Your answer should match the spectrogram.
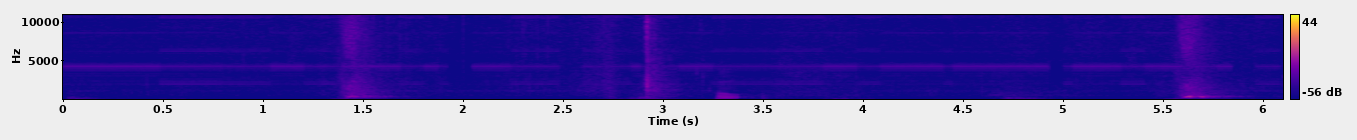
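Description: A golf club swung one-handed strikes a ball off a hitting mat with a single sharp crack about three seconds in. Two short noisy bursts come about a second and a half in and near the end.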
